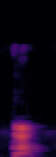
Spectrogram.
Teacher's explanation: कंठ यानी गले से करते हैं। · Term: का वर्ग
